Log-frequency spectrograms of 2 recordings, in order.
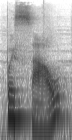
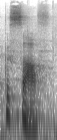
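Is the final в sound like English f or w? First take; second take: w; f. First: The final в sounds like a short w glide. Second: The final в sounds like a voiceless f. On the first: The speaker calls it right. "вимовляємо її як «в»" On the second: The speaker calls it wrong. "не"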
